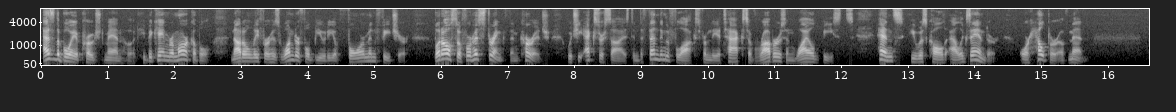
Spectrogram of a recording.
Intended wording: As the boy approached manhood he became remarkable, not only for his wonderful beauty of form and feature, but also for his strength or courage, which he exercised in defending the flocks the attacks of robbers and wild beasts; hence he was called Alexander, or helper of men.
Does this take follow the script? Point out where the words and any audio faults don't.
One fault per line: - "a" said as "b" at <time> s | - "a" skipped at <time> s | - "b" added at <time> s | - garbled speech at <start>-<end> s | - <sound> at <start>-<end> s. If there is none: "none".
- "or" said as "and" at 7.0 s
- "from" added at 9.9 s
